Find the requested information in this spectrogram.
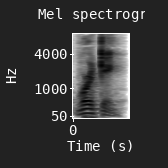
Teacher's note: ing 形式要说成前鼻音说成 in 的形式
